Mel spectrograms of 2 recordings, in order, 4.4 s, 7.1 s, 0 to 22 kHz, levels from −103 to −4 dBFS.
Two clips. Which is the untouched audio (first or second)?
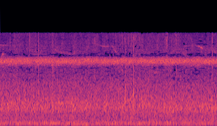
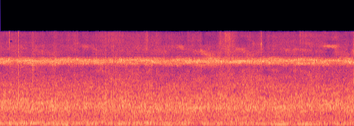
first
